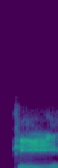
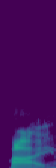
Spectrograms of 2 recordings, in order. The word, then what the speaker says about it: chi: of fit so yes it's not pronounced ke it's pronounced Kai okay so we do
